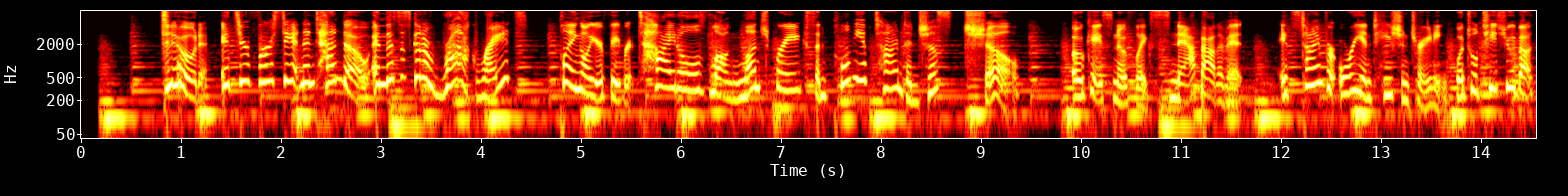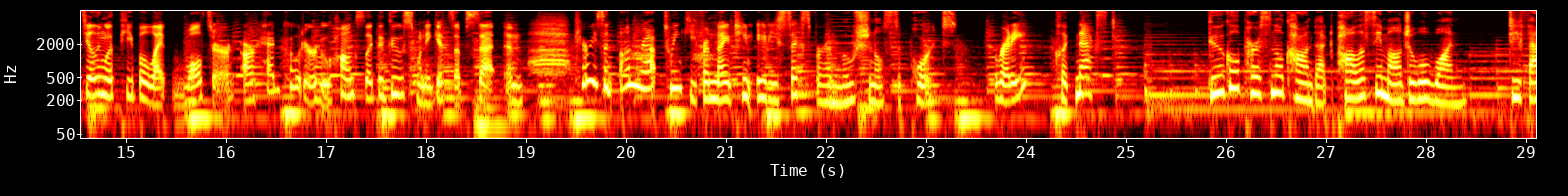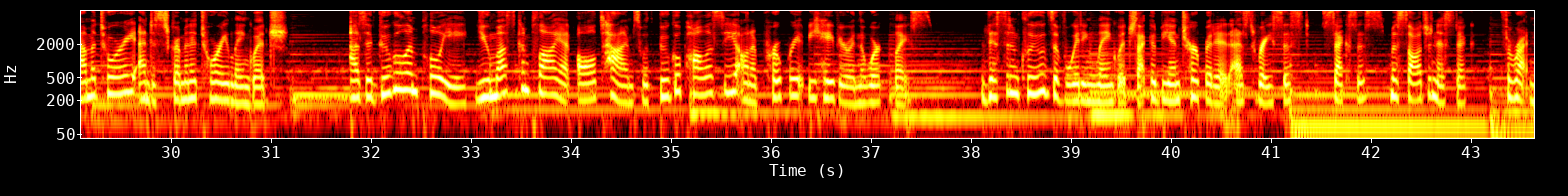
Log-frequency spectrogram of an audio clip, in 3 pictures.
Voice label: e-learning

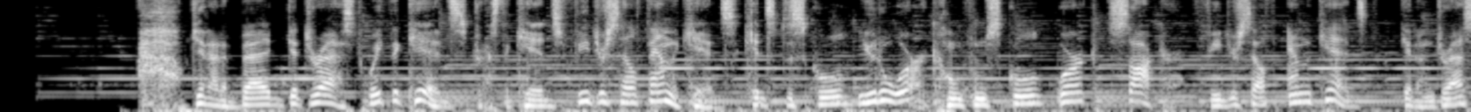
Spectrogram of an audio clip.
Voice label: Explainer English

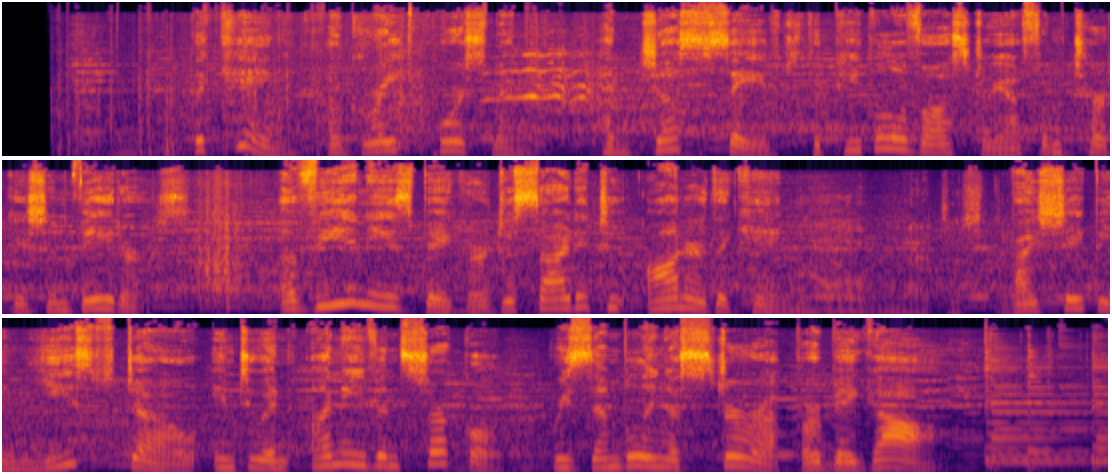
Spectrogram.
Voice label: Narration

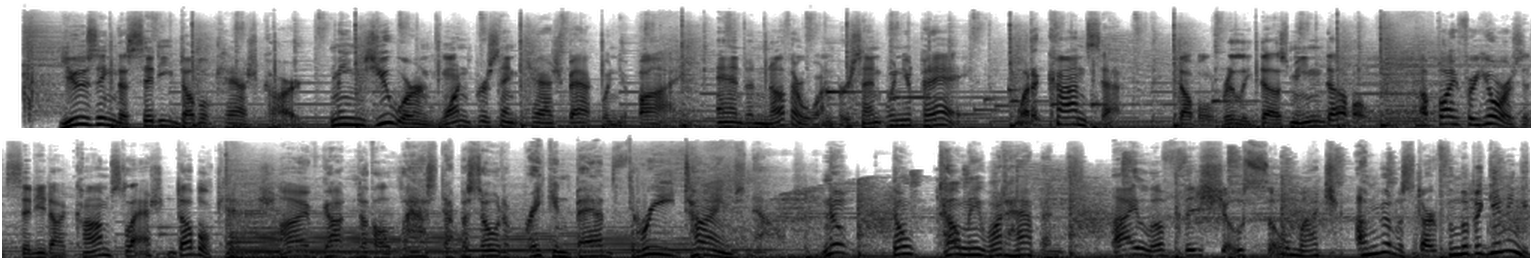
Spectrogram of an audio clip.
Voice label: Commercials

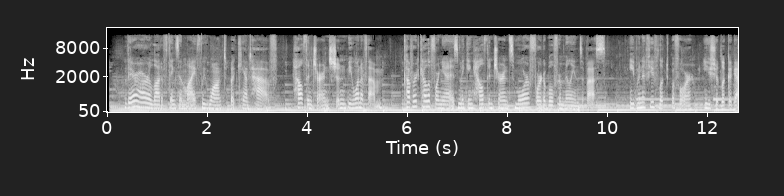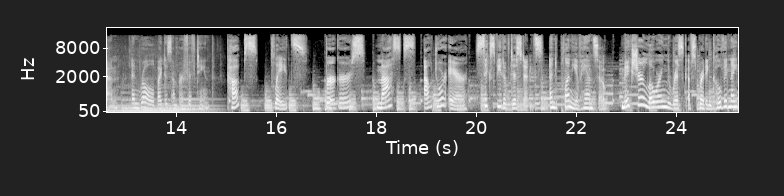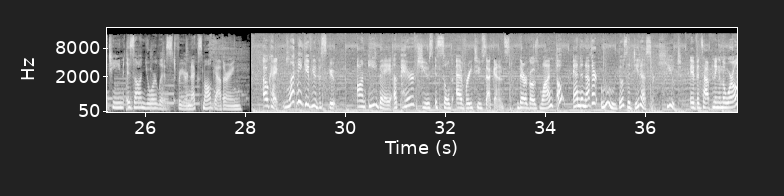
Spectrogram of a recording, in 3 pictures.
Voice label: commercial

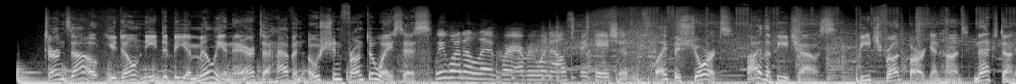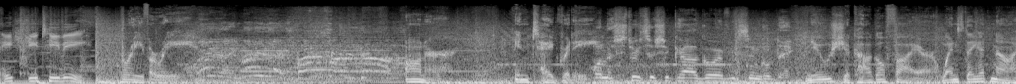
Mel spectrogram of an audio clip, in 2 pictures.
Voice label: Promo

